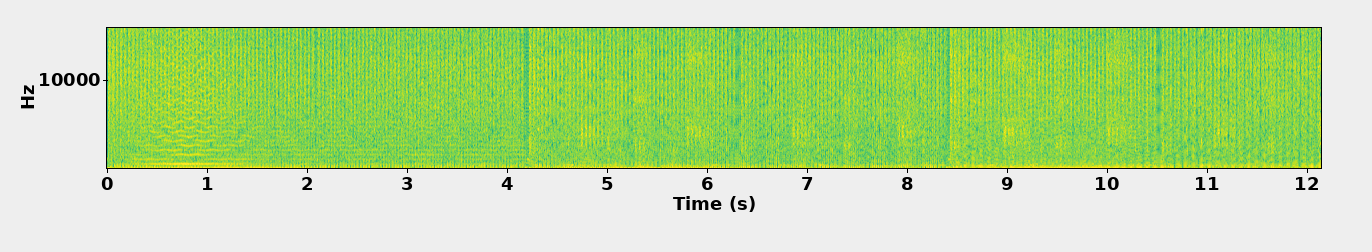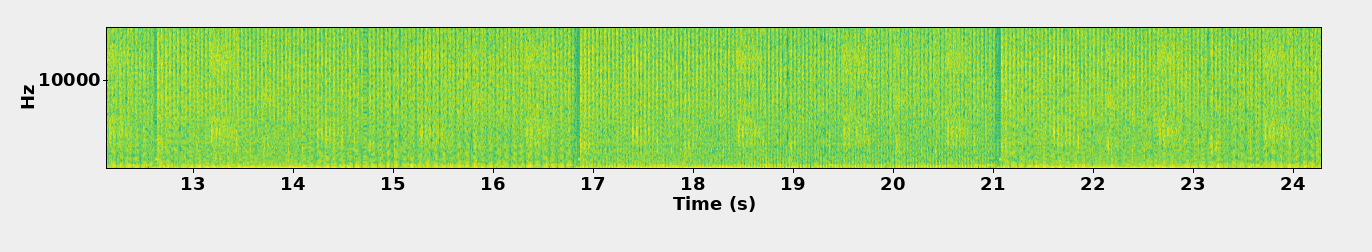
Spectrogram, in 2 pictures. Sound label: E-Load loader, MOS6581R4; hvsc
